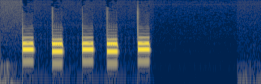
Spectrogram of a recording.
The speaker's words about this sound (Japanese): あんたいきなりどこに電話してんだよ。まさかひょっとして。 アトリエさくらのディレクターさんに連絡してこのインタビューの台本を修正してもらおうかなって。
